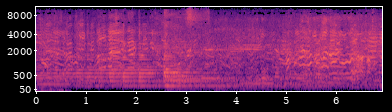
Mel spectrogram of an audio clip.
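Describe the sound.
A noisy crowd of children chattering and laughing all at once at Shahid Alaeddini Elementary School, a dense, continuous babble of young voices filling a room, with occasional louder shouts and giggles rising above the din.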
